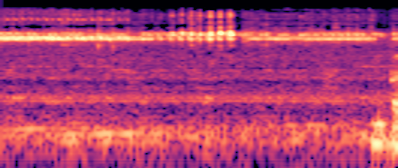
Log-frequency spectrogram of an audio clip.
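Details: A male cricket being trained to sing gives a continuous high-pitched, thin, metallic trill at one even pitch, over low rumbling and handling knocks, with a louder bump at the end.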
